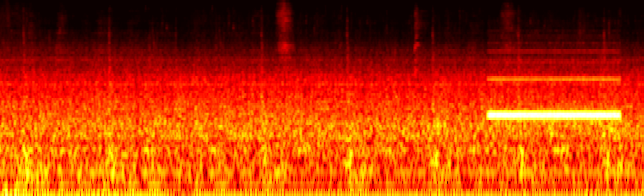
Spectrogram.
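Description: A telephone ringback tone, the call ringing at the far end, sounds once near the end for about two seconds, heard through the handset, then cuts off. A steady low background noise runs under it.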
